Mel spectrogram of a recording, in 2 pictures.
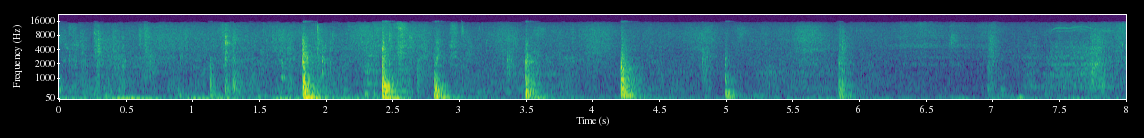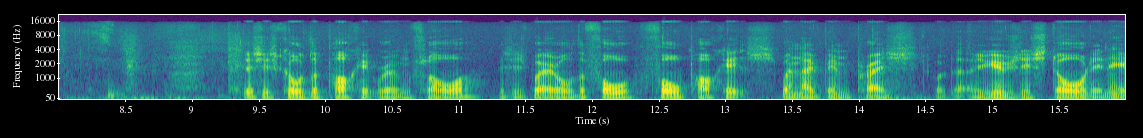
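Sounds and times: footsteps on wooden stairs: 0.0 - 6.2, 7.0 - 9.5.

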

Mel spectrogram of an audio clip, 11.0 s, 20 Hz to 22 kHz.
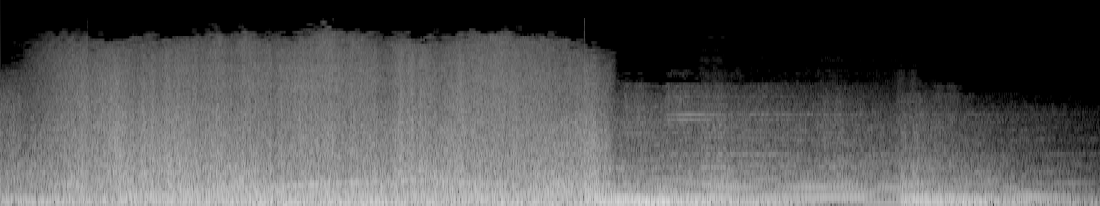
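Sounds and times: rushing storm water: 0.0 - 8.4
wind: 0.0 - 10.9.

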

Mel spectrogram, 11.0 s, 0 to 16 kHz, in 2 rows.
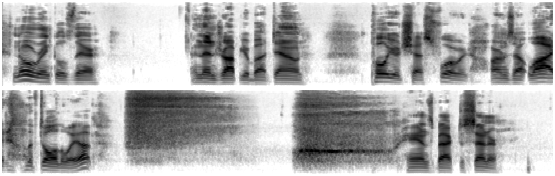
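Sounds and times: man breathing into microphone: 6.6 - 9.5
whistling breath: 8.4 - 9.5.

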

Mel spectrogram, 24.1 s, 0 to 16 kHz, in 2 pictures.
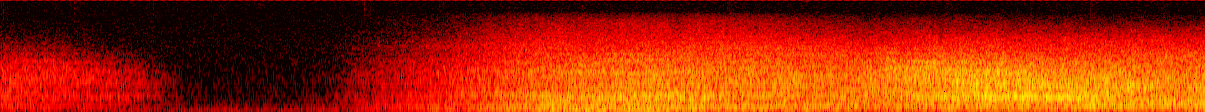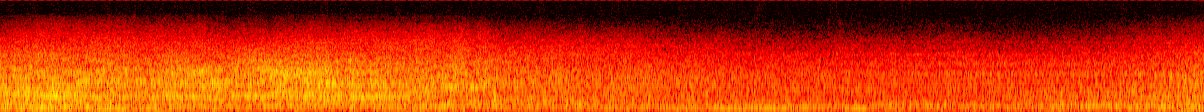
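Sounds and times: rumbling vehicle hum: 3.9 - 24.0.

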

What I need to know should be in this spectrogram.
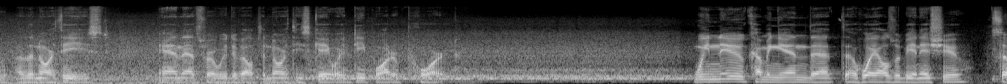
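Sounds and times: machinery hiss: 0.0 - 7.7
faint low hum: 0.0 - 8.4.

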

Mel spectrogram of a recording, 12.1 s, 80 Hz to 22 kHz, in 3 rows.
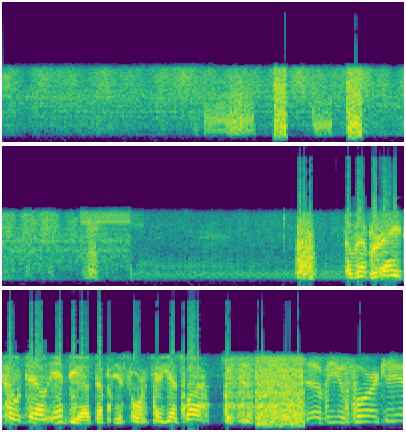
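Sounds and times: radio static hiss: 0.0 - 12.0
radio station audio: 0.8 - 12.0
short radio pops: 1.9 - 5.9, 6.8 - 8.2, 9.8 - 11.6
garbled radio signals: 1.9 - 12.0
brief radio tones: 6.9 - 8.2.

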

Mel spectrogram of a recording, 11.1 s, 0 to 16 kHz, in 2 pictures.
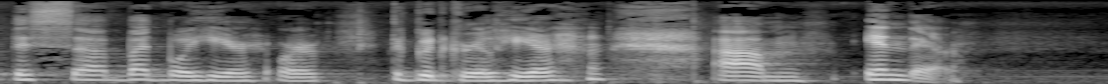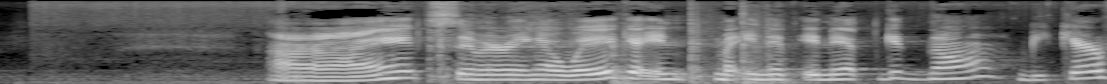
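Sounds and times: soup boiling with steady hiss: 5.2 - 11.0.

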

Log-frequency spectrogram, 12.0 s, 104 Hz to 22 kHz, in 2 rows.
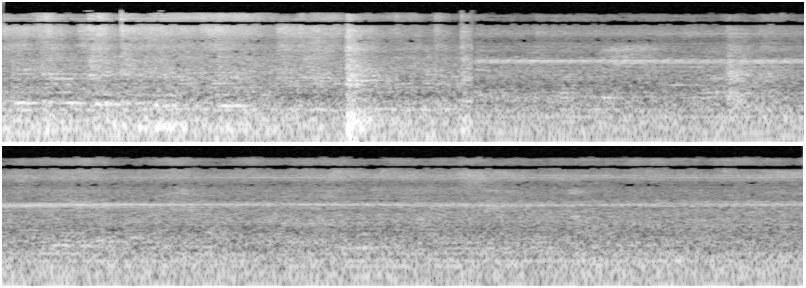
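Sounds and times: low machinery hum: 0.0 - 12.0.

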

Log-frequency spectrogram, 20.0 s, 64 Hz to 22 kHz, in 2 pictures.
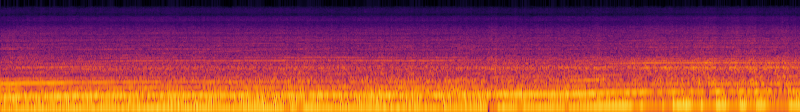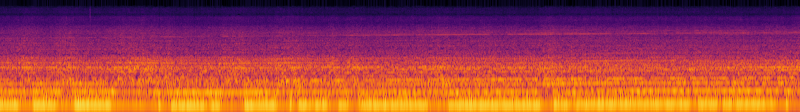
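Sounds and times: vehicle engine droning: 0.0 - 20.0
faint high whine: 11.4 - 20.0.

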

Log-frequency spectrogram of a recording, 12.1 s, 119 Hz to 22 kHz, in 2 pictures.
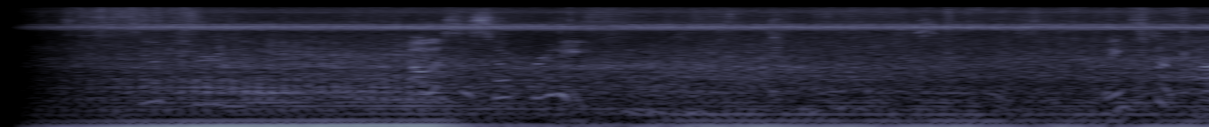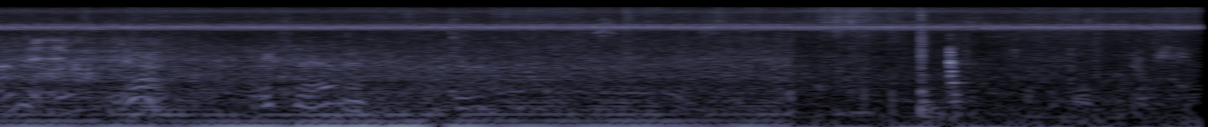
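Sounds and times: high-pitched insect trill: 0.2 - 12.0
faint distant voices: 0.7 - 12.0.

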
